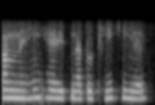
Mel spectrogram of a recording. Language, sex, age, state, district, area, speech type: Hindi, female, 18-30, Uttar Pradesh, Jaunpur, urban, conversation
